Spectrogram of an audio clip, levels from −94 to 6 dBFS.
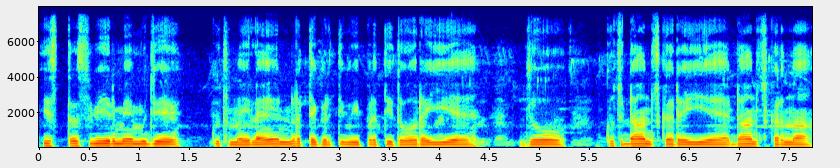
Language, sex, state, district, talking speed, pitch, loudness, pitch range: Hindi, male, Rajasthan, Bikaner, 170 wpm, 120 Hz, -15 LUFS, 115-130 Hz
